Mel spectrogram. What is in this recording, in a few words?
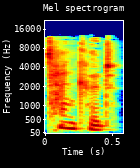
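"tankard", British English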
